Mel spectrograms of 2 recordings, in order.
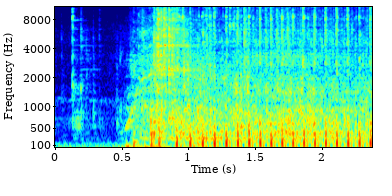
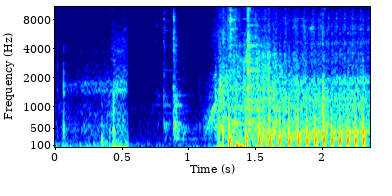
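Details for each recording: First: Log splitter small engine, long unused, fresh gas: steady slightly uneven chug about seven seconds then cuts out abruptly, dies when throttle is raised; clogged carburetor jet starving fuel. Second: Log splitter's fairly new small engine, obtained not cranking, starts after its carburetor was cleaned a second time with carb cleaner: a few weak cranks, then it catches into quick, even firing and a steady healthy idle.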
